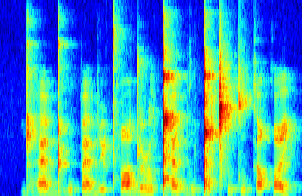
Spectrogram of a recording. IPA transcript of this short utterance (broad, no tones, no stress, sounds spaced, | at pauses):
ɖʱ æ b ɖʱ u p æ b i ɭ t̪ʰ ɑ d̪ o ɭ u ǃʰ æ w b ɯ w ŋ͡ǃ o ǀʰ ɯ tʷ ɯ k ɑ qʷ i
